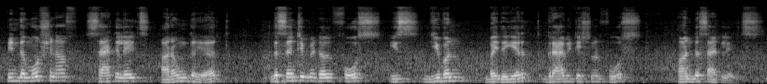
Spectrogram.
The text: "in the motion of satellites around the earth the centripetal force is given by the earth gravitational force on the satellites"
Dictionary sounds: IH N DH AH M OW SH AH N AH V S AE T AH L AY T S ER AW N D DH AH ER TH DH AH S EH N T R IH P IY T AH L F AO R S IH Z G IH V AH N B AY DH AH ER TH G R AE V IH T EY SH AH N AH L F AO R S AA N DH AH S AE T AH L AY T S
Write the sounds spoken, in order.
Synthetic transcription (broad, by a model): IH N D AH M OW SH AH N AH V S AE T AH L AY T S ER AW N D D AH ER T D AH S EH N T IH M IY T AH L F AO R S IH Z G IH V AH N B AY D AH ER T G R AE V IH T EY SH AH N AH L F AO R S AA N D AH S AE T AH L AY T S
